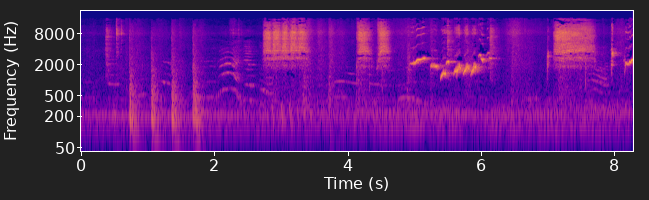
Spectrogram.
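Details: A prize-winning pet white-rumped shama pours out a varied song of sharp whistles, rapid trills and harsh buzzy bursts, shifting phrases every second or so, with a low hum and a few knocks beneath.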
